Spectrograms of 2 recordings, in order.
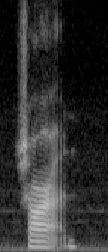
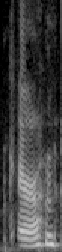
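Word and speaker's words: Charon: Is that am I pronouncing that right? Sharon. – Karen. – Karen. Yeah.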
